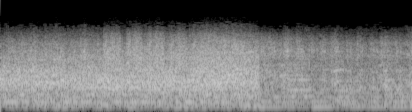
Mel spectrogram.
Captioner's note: gunshots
